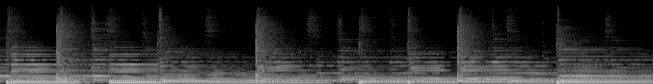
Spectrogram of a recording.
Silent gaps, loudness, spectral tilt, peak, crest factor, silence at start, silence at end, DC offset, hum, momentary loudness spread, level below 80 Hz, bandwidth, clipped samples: none; -26 LUFS; -7.5 dB/octave; -10 dBFS; 14 dB; 0 s; 0 s; under 0.1%; none; 5 LU; -36 dBFS; 16 kHz; under 0.1%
